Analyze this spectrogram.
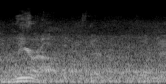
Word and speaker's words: Wera: I pronounce it Wera, and I've pronounced it Wera for about 30 years.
